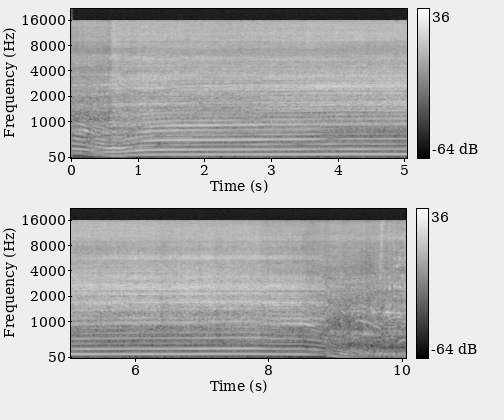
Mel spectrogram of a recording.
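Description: Portable fire pump's engine held at high revs while it pumps water out to the attack hoses. The revs dip briefly just after the start, then climb and hold steady for about eight seconds, and fall away near the end.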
